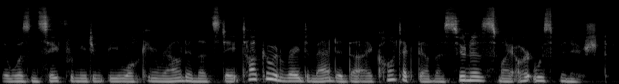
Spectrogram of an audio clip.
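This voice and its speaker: A woman's voice: a bass voice, brisk, mellow, husky. A woman reading a visual novel aloud for a let's play, moving between story narration and casual, slangy asides. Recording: music playing behind the voice.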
